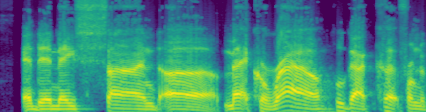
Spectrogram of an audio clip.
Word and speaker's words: Corral: I've been calling him Matt Carroll. Matt Corral. All right, but go ahead. I'm pretty sure it's Matt Corral.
